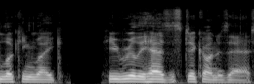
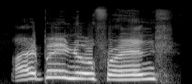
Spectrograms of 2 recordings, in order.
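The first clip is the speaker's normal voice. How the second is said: very high, loud speech through a full mouth; 13 semitones higher, 8 dB louder than usual. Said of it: "could you take that out of mouth?".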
